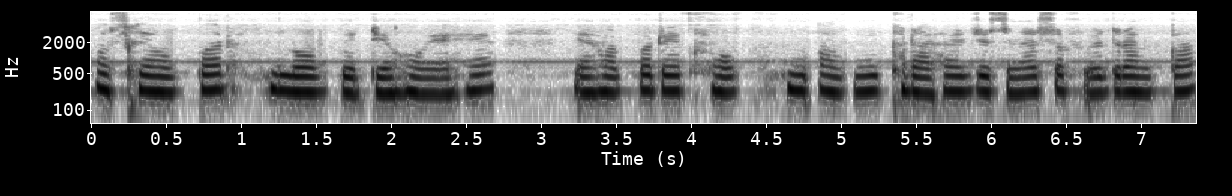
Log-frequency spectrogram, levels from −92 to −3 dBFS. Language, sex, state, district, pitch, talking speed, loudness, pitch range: Hindi, female, Maharashtra, Mumbai Suburban, 230 Hz, 145 wpm, -14 LUFS, 220-240 Hz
